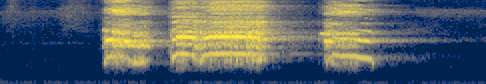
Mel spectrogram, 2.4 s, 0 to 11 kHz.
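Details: Red junglefowl crowing during a decoy fighting contest, recorded in the morning on 27 January 2021: a loud three-part crow, two strong bursts then a shorter falling final note.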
